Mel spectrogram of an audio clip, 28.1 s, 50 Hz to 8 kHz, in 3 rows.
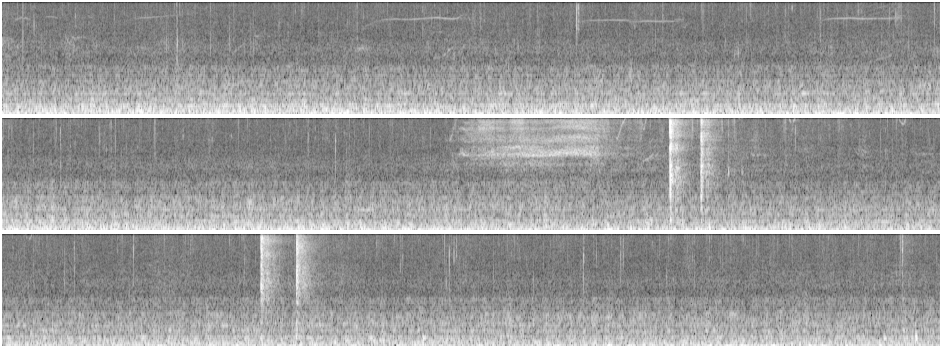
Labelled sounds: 16.9	19.4	killer whale, southern resident, 6.2 to 8.0 kHz

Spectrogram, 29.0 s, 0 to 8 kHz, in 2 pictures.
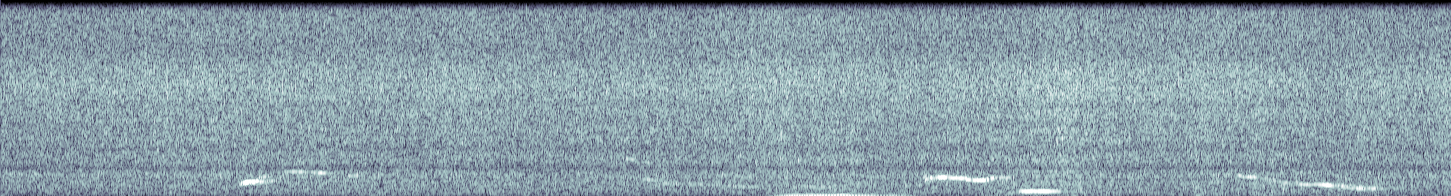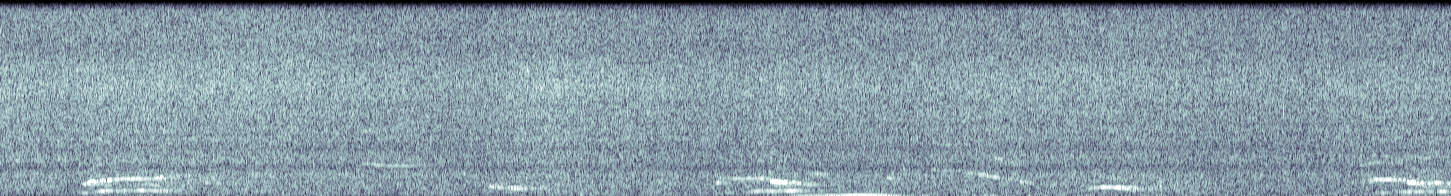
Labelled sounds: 2.8	3.1	humpback whale, 0.94 to 1.1 kHz
9.2	9.7	humpback whale, 0.78 to 0.84 kHz
18.1	18.7	humpback whale, 1.2 to 1.4 kHz
24.2	24.5	humpback whale, 0.78 to 0.97 kHz

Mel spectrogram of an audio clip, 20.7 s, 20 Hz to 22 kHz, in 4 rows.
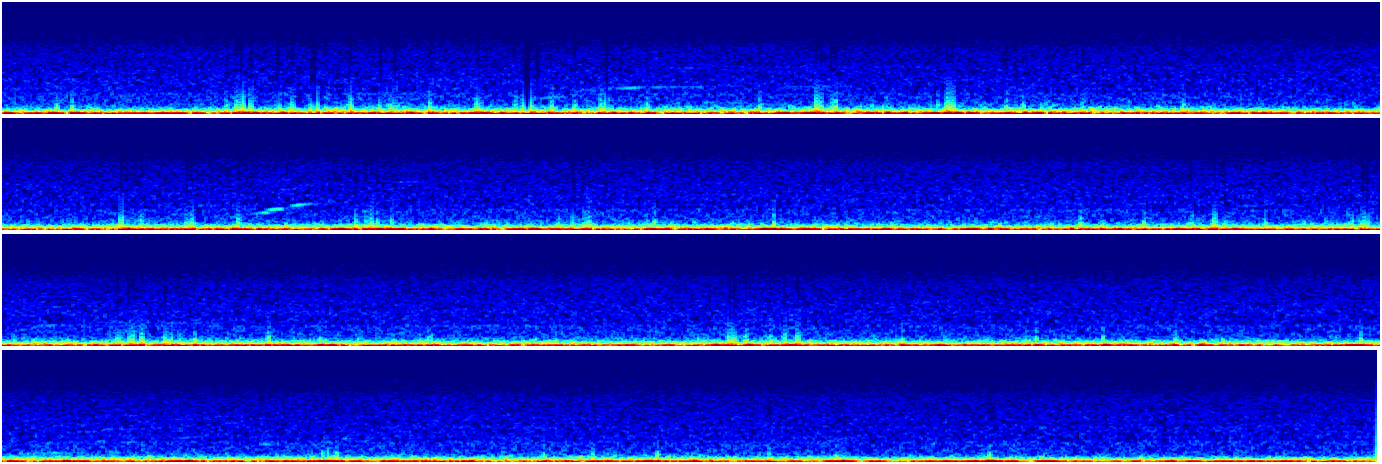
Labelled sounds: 2.3	2.6	humpback whale, 0.90 to 1.0 kHz

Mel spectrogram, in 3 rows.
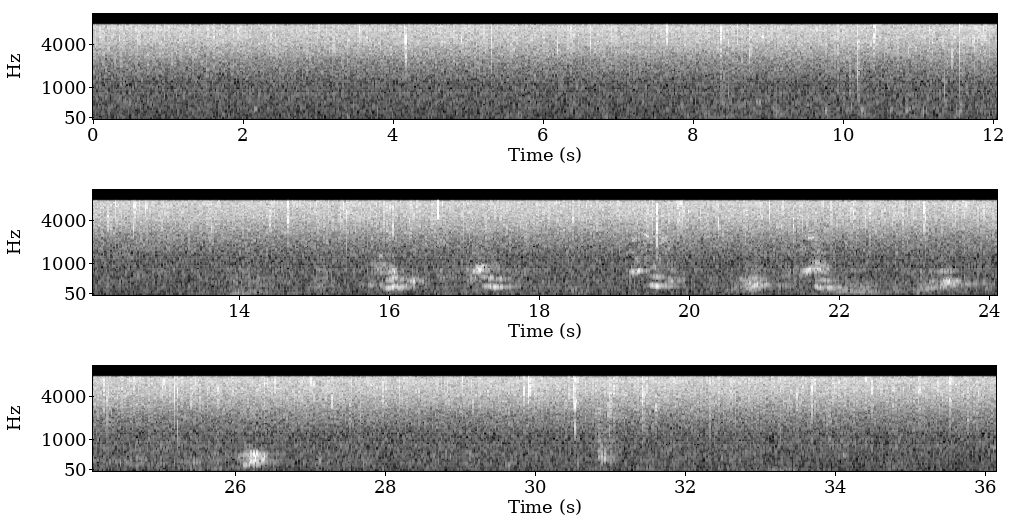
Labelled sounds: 15.7	16.1	humpback whale, 0.78 to 1.0 kHz
17.1	17.4	humpback whale, 0.78 to 1.0 kHz
21.5	21.9	humpback whale, 0.78 to 1.2 kHz

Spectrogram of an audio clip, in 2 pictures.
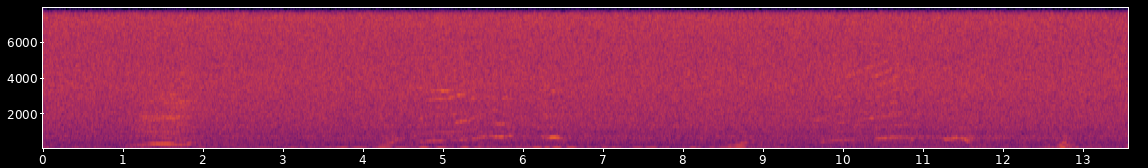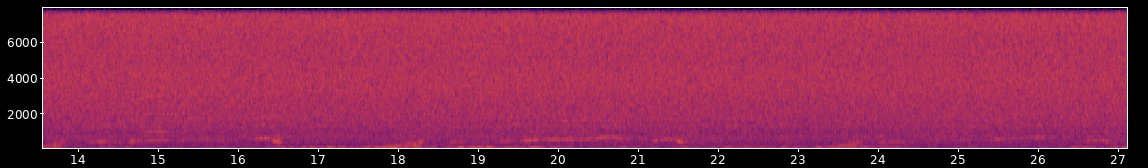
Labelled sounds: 1.4	1.7	humpback whale, 1.7 to 1.9 kHz
4.8	5.5	humpback whale, 1.4 to 3.4 kHz
14.8	15.1	humpback whale, 0.86 to 1.1 kHz

